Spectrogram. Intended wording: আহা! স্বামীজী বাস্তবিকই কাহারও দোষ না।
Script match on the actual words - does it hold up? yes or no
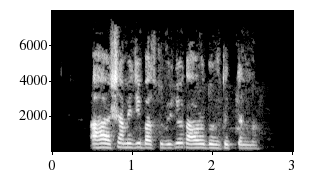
no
